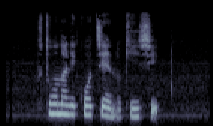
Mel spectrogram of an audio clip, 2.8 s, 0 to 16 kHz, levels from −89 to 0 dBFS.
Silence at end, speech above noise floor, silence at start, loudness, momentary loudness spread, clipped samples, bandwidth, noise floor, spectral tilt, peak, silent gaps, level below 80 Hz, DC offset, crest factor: 0.75 s; 33 dB; 0.5 s; -35 LUFS; 8 LU; under 0.1%; 11.5 kHz; -67 dBFS; -3 dB/octave; -20 dBFS; none; -90 dBFS; under 0.1%; 16 dB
